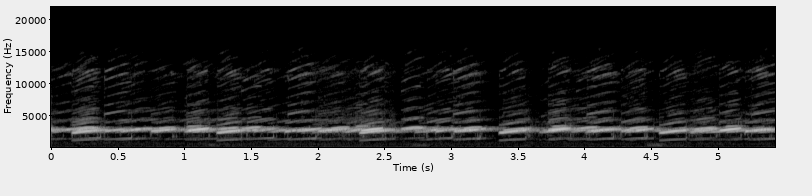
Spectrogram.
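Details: Northern spring peepers in chorus at dusk, 18 May 2020, 9:08 p.m., beside the Chezzetcook salt marsh wetlands in West Chezzetcook, Nova Scotia, Canada: dense overlapping high, rising peeps, many callers at once, steady and continuous.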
